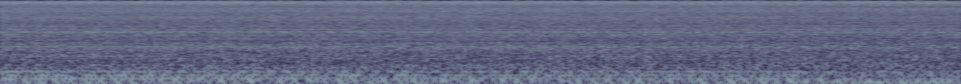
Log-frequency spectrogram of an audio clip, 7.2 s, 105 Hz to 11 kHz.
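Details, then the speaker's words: 1987–1995 Ford F-series truck, 5.0/5.8 V8 with fuel injection, after throttle position sensor work for stalling on light throttle and rough idle; warming up to temperature: steady, even low rumble with no dips or stumbles, smooth warm-up idle. "Now we're starting. It takes a minute to get up to temperature there. Oh yeah, that's pretty normal for one of these type of EC5 fuel injectors."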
